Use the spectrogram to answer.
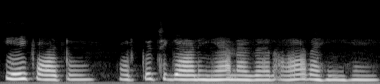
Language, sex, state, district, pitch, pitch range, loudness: Hindi, female, Madhya Pradesh, Bhopal, 215 Hz, 210-230 Hz, -14 LUFS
